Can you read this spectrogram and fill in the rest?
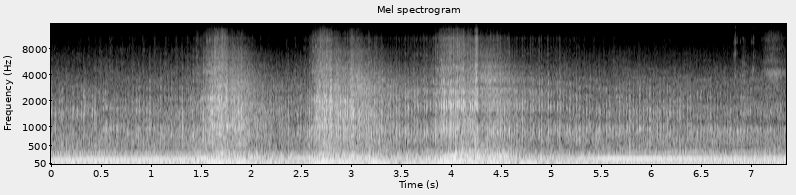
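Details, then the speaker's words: V8 Ford Transit van idling after alternator fix and refuelling with 99 octane fuel: deep, steady burble, smooth and even with a few brief swells and pops; running slightly rich, ticking over nicely. "So as you can probably hear, that is ticking over really nicely now, and I think it was the fuel."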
